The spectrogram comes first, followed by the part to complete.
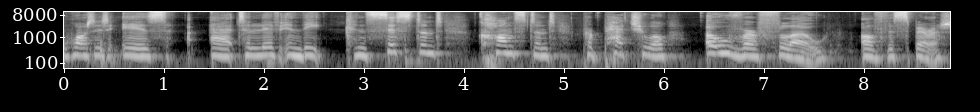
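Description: Speaking with a southern Irish accent, a woman goes at a very slow pace. Her pitch is medium and her intonation lively. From Southern Ireland, near Dublin. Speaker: church leader and prophetic speaker. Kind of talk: casual chat about scripture. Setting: studio.

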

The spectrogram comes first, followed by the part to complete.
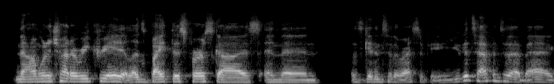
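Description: A man with an American accent, a plain, everyday voice, and medium pitch. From Florida. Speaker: podcast host. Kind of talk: casual chat.

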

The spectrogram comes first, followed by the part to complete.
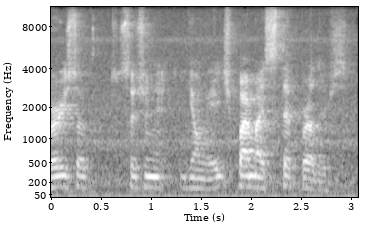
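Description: A man talks with noticeable background noise around him and audible echo off the room. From Colombia, moved to the US around age 11. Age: 20s. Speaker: podcast host. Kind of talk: casual chat.

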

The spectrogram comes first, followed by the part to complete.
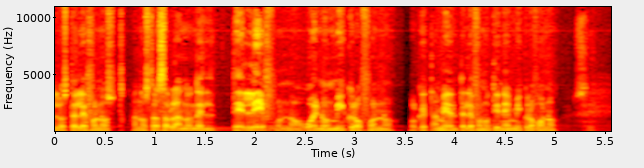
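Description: With music in the background, a man talks at a very fast pace. His pitch is very deep and low. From Mexico, Guadalajara. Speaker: radio announcer. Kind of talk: casual interview.

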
